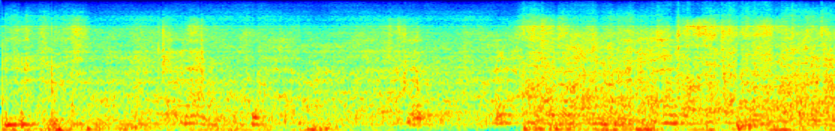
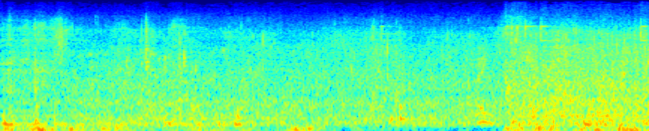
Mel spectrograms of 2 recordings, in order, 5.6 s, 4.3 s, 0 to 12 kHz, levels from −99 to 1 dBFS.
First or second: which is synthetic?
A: first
